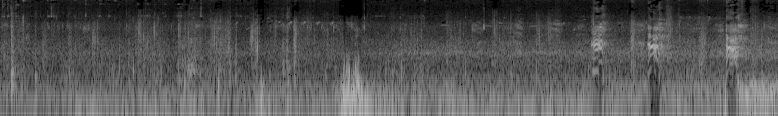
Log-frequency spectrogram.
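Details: Elliot, a Griffon Bruxellois dog, playing with a football: after several seconds of scuffling and soft thuds, three short, sharp barks come close together near the end.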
